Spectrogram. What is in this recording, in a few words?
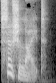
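"socialite", British English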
